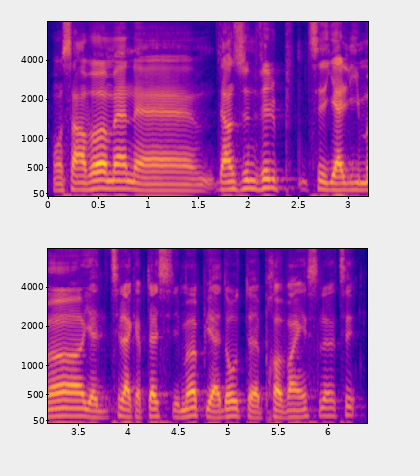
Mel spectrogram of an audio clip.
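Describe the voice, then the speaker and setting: Québécois guy on a podcast, slangy storytelling, throws in english words, middle pitch. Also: fairly quick, smooth. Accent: Québécois French. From Canada. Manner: animated, slang-heavy, mixes English. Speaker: podcast host. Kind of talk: casual storytelling chat.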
